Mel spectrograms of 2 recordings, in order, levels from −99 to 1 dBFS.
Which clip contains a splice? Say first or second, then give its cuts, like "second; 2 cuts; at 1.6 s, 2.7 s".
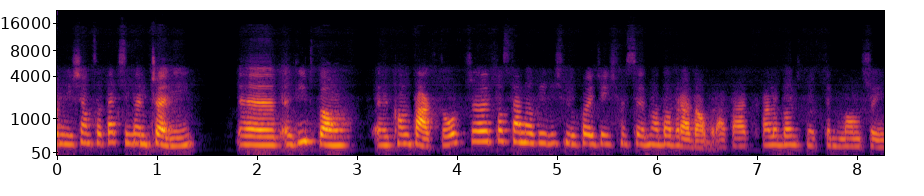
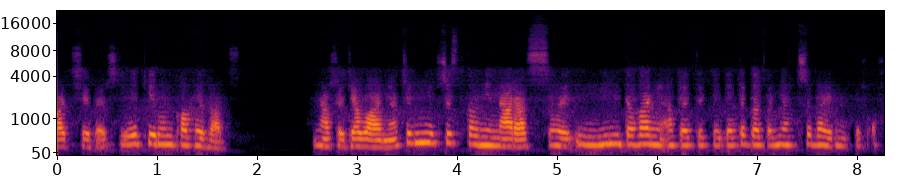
second; 1 cut; at 7.1 s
